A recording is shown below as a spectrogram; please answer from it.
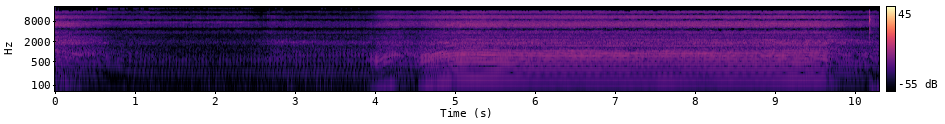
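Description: A chainsaw cuts into a hollow, rotten madrone trunk, idling at first, then revving up after a few seconds into a loud, sustained high-pitched whine held steady through the cut before easing off at the end.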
